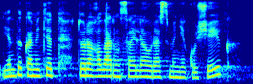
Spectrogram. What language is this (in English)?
Kazakh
